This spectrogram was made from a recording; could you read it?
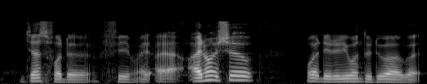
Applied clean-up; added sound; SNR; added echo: none; none; none; none.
